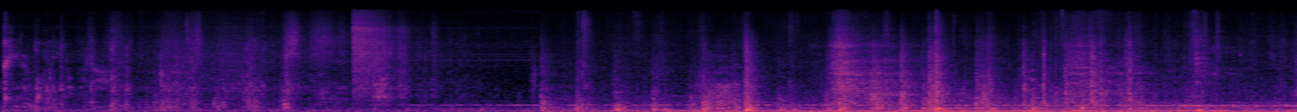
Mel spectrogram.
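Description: Soft knocks and shuffling, heaviest in the second half, over a low steady hum that starts about five seconds in.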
